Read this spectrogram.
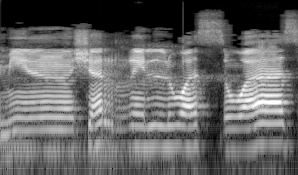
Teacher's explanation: را پر زیر آ گیا ہے تو اس وجہ سے را باریک پڑھا جائے گا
